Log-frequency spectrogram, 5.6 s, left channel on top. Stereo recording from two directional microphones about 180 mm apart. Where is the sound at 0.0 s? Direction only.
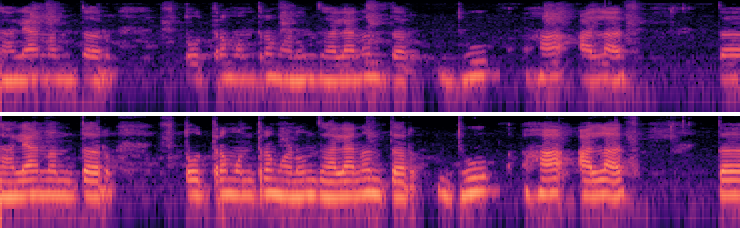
45° right (ahead or behind).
